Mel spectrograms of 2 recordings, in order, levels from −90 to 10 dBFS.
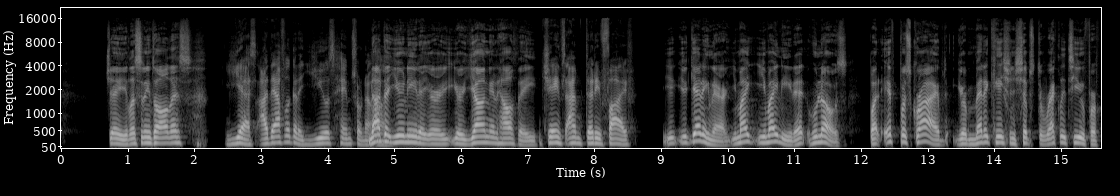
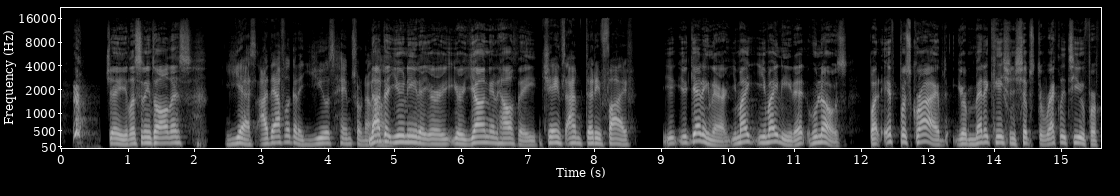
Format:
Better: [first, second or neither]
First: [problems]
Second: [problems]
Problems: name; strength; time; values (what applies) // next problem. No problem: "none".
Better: first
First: none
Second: dog barking; noticeable; at the start; peak 2 dB below the speech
